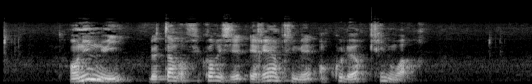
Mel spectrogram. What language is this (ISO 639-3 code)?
fra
